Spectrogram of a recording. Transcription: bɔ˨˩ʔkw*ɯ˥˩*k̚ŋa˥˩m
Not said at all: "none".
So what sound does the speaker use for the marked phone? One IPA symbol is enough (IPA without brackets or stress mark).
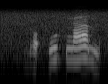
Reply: u˥˩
